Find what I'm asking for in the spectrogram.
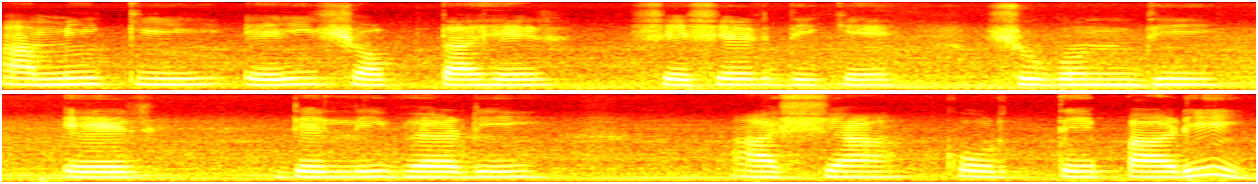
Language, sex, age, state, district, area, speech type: Bengali, female, 30-45, West Bengal, Kolkata, urban, read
